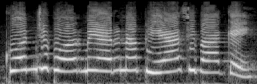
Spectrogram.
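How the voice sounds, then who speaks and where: A shrill, bossy older Tamil matriarch. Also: steady tone, normal speed. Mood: worried, scolding. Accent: Kanyakumari Tamil. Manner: scolding, commanding, loud. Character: stern, domineering older Tamil mother and aunt. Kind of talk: cartoon voice acting. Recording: loud background noise.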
